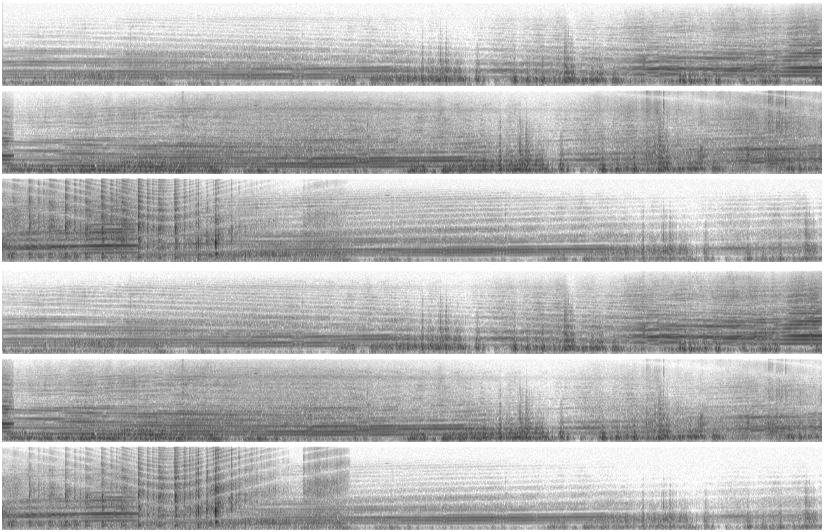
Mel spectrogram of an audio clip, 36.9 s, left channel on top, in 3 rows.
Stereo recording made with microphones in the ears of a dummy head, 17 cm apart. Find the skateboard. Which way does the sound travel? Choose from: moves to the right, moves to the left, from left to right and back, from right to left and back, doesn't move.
moves to the right.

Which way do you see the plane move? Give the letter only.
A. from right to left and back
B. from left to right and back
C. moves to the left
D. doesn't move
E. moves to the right
C.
